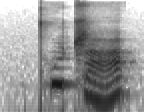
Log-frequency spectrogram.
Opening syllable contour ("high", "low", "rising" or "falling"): high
